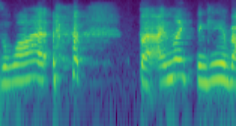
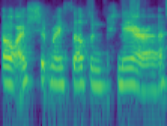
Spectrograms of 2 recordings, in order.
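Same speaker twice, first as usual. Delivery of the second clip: usual speaking voice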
